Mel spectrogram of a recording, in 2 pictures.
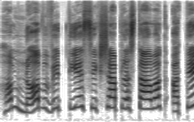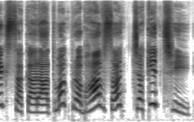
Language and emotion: Maithili, surprised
